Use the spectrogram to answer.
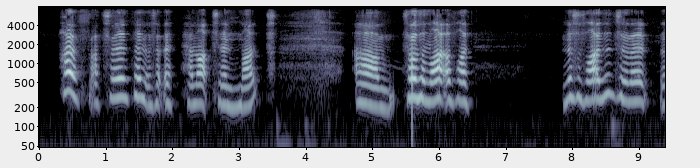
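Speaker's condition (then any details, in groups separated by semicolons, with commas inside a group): Tongue cancer surgery; most of tongue removed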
